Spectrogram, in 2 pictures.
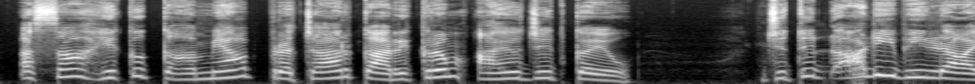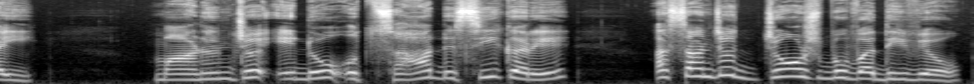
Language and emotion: Sindhi, happy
